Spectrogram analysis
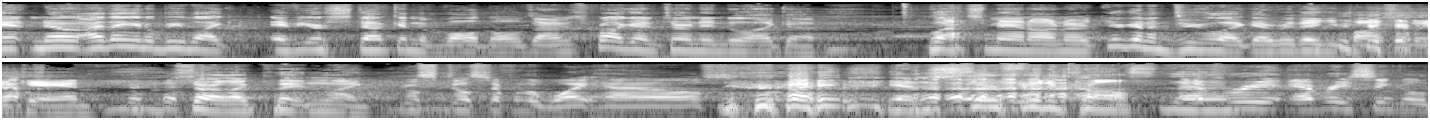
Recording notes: As the Official Podcast of Tricon 2018, we thought it appropriate to do the show LIVE from the convention floor! Chat with some cosplayers.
